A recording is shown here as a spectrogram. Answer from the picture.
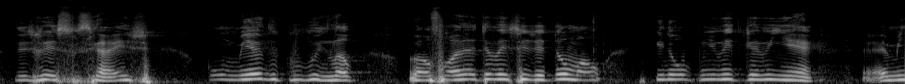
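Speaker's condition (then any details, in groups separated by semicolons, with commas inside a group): Cerebral palsy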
